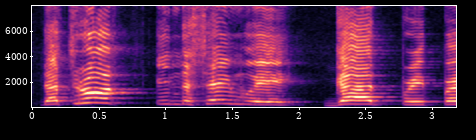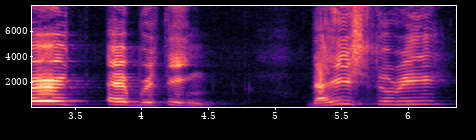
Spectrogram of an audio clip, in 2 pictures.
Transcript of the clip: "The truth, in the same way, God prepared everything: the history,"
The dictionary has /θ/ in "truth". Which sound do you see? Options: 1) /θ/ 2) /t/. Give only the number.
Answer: 2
